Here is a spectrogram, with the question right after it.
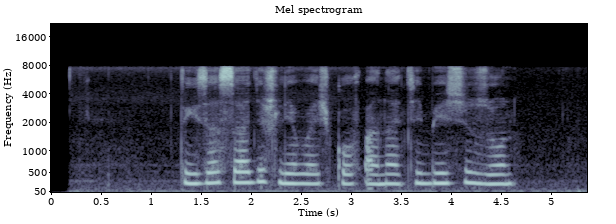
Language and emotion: Russian, neutral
